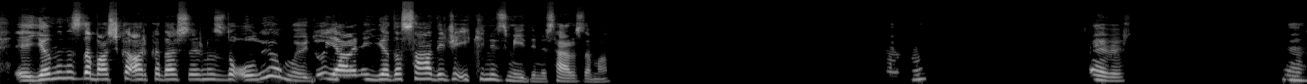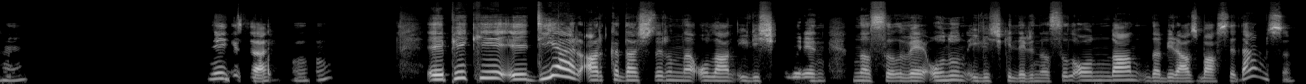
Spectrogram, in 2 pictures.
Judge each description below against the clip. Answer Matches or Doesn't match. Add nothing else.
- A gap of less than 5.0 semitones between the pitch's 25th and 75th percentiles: Doesn't match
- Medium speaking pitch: Doesn't match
